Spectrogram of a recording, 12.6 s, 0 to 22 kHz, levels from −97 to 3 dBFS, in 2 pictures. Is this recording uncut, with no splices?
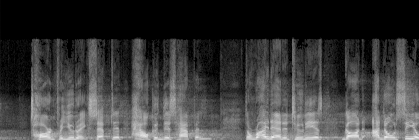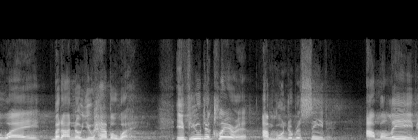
yes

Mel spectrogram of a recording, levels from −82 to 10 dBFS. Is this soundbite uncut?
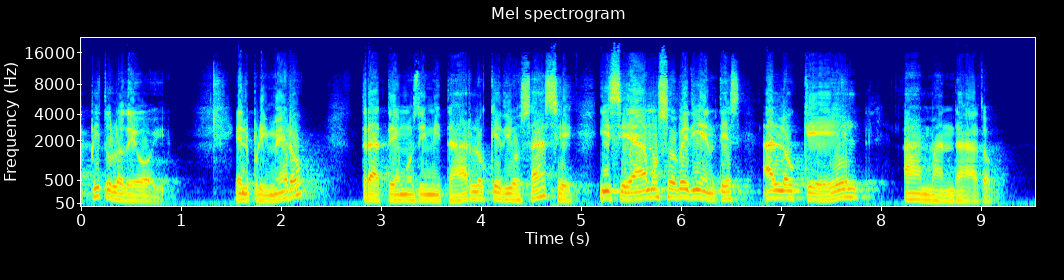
yes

